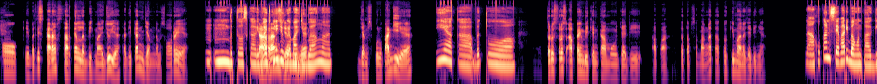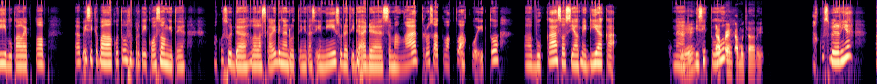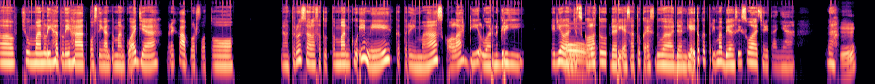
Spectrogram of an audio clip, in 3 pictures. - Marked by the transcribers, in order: in English: "start-nya"; distorted speech; other background noise
- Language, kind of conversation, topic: Indonesian, podcast, Bagaimana kamu tetap termotivasi saat belajar terasa sulit?
- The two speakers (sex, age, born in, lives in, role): female, 25-29, Indonesia, Indonesia, guest; male, 30-34, Indonesia, Indonesia, host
